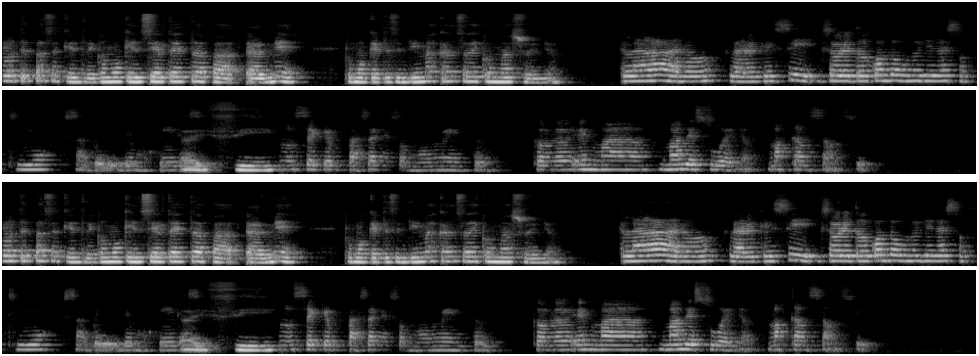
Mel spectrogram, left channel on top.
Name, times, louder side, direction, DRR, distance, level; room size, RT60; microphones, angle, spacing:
voice 1, 0.0-2.9 3.4-5.6 11.5-12.5, left 1 dB, 10° right, -4 dB, 0.5 m, -18 dB
voice 2, 6.2-10.2 10.5-11.6 12.5-14.6 15.1-18.1, right 1 dB, 50° right, 1 dB, 0.8 m, -25 dB
3.5 x 2.3 x 2.3 m, 0.42 s
head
